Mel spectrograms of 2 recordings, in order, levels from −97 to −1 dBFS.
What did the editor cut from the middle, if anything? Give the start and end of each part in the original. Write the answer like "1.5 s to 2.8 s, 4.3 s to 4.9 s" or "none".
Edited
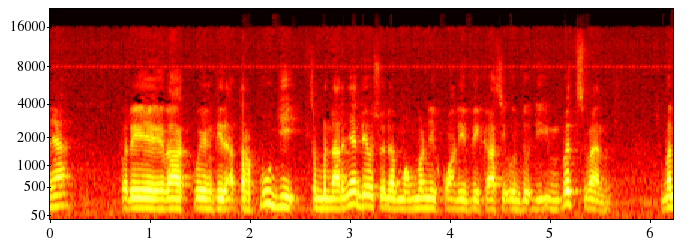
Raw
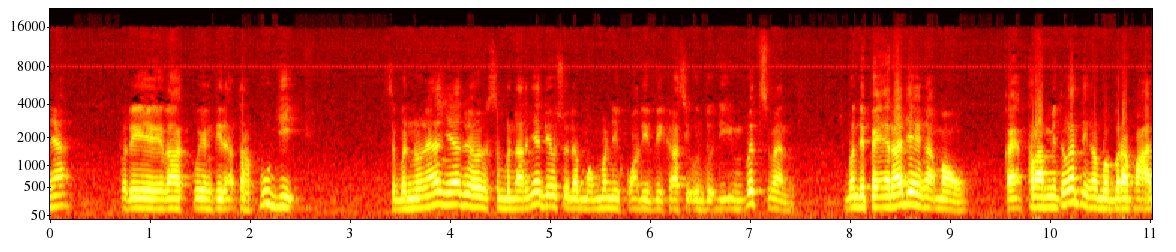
2.6 s to 4.4 s

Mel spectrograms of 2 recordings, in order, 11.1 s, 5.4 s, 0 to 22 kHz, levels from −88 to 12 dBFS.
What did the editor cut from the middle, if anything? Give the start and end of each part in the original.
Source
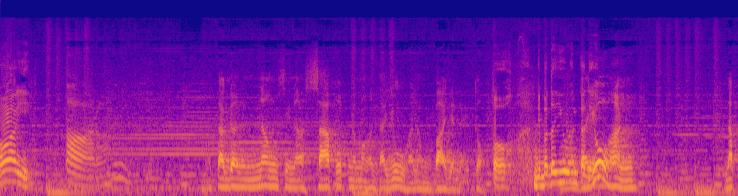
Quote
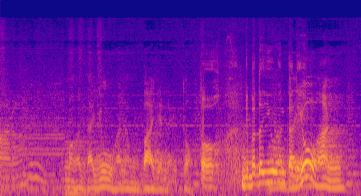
2.2 s to 5.4 s

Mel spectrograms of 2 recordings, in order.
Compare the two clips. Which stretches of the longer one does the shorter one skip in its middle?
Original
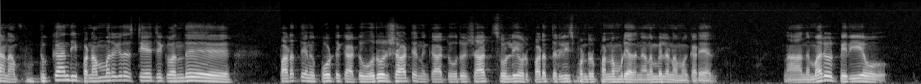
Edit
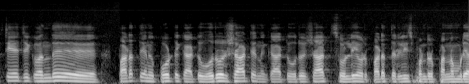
2.4 s to 2.7 s

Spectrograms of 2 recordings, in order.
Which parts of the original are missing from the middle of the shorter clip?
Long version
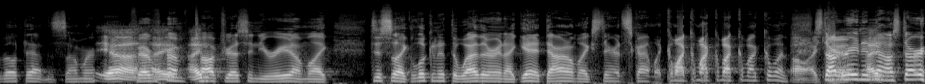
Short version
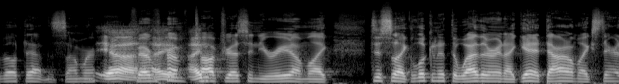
none

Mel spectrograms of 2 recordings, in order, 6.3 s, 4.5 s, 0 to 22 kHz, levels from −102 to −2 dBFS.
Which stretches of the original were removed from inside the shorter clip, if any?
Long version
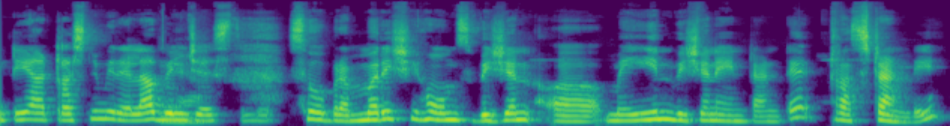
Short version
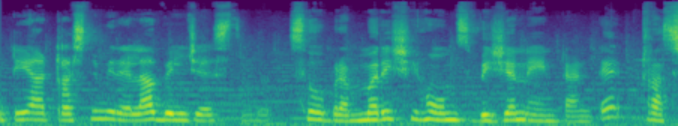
3.6 s to 4.8 s

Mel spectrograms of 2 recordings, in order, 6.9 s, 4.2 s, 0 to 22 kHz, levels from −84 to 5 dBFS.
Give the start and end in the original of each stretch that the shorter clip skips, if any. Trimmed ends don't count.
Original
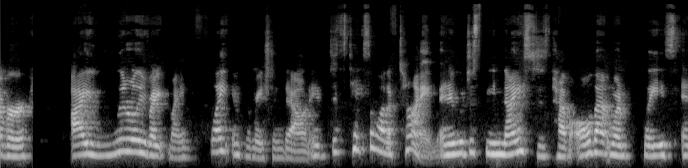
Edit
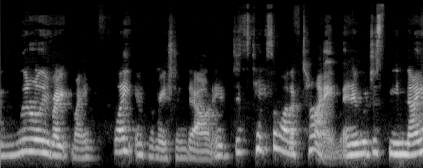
none

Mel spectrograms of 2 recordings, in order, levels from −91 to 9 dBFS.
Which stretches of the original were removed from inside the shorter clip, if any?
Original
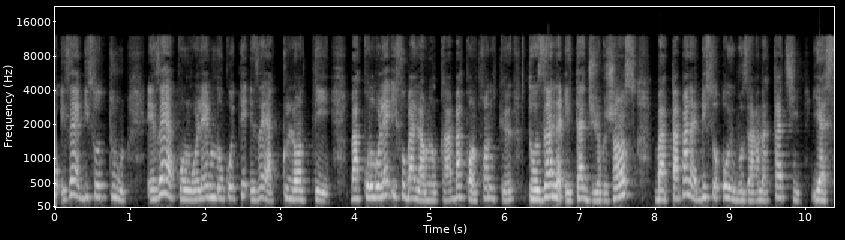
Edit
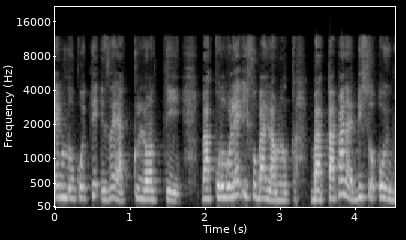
5.2 s to 7.8 s

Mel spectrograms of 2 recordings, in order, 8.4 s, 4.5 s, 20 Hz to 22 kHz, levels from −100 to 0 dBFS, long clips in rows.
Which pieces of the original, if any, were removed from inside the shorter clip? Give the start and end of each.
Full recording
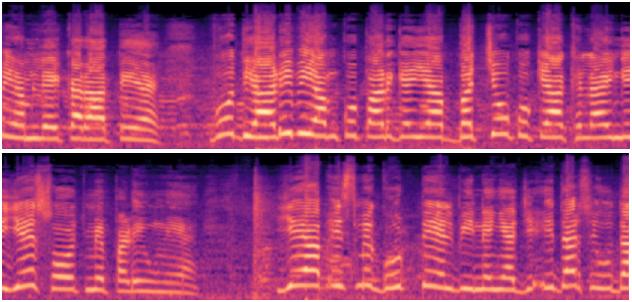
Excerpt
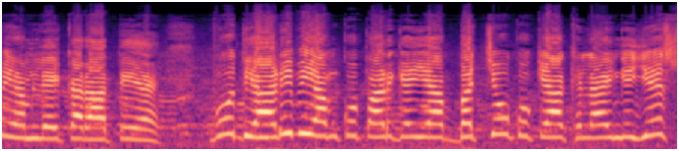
none

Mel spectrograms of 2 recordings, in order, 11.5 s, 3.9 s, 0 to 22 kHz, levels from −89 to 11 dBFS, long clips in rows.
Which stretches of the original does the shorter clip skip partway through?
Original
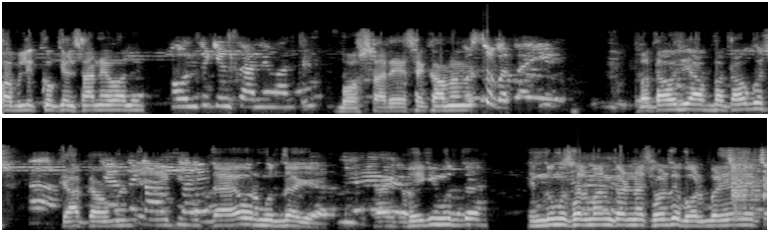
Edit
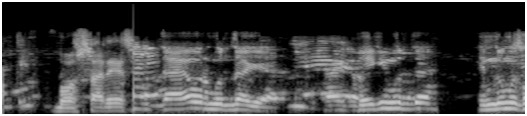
3.0 s to 7.0 s

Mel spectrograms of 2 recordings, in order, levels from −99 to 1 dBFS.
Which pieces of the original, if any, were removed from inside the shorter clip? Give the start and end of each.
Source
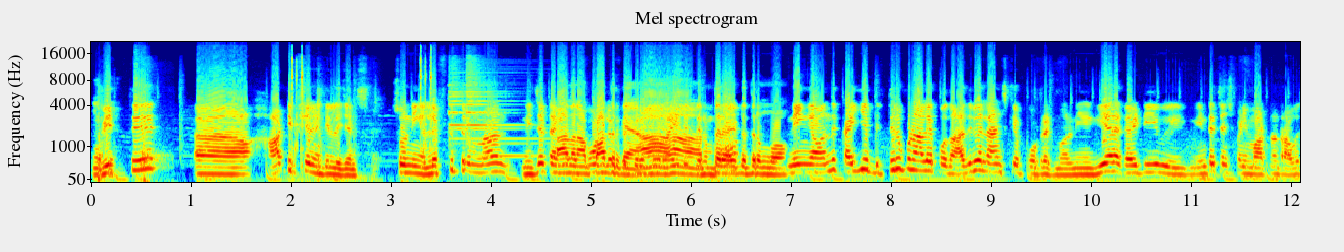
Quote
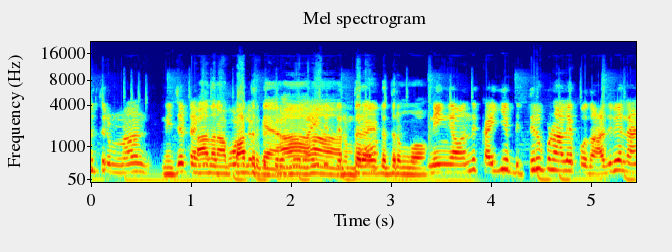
none

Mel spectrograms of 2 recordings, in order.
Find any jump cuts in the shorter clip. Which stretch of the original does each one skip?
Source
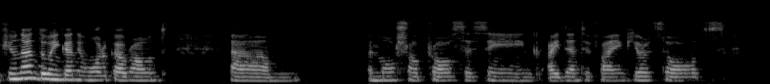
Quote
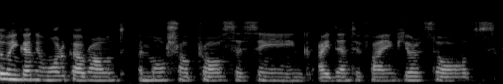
1.7 s to 3.5 s

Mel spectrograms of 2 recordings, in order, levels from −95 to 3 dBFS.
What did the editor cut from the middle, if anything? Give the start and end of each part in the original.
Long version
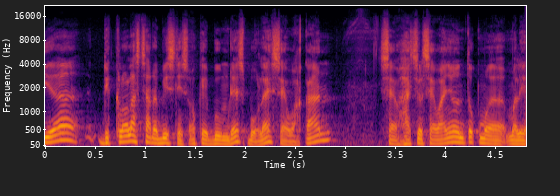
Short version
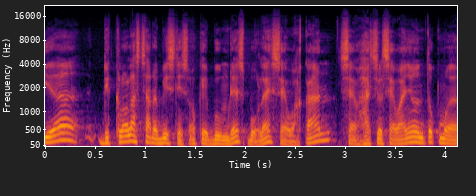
2.9 s to 3.3 s

